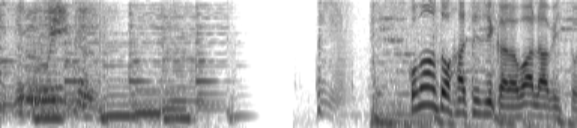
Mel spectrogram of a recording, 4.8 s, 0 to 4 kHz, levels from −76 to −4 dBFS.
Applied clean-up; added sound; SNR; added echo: none; Fart; 20 dB; none.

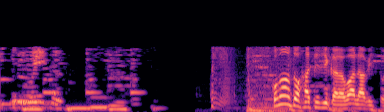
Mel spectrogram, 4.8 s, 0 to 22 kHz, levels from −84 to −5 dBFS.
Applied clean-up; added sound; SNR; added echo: classical method Wiener filter.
